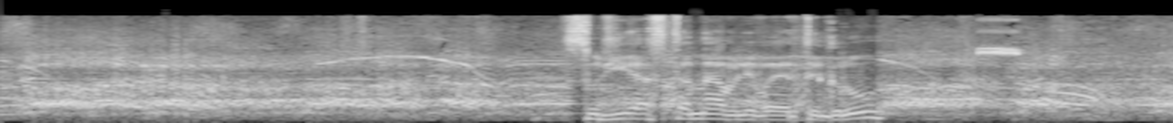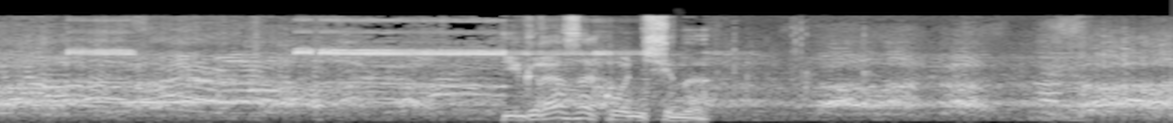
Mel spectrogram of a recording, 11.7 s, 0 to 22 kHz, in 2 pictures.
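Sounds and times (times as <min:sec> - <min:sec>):
football fans shouting in a stadium: 0:00.0 - 0:11.7
speech: 0:02.9 - 0:05.2, 0:08.4 - 0:09.6.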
